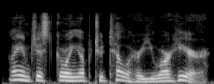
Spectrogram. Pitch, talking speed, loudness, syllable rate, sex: 150 Hz, 310 wpm, -16 LUFS, 6.7 syllables/s, male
